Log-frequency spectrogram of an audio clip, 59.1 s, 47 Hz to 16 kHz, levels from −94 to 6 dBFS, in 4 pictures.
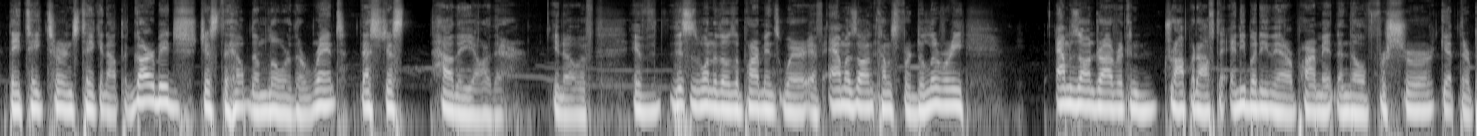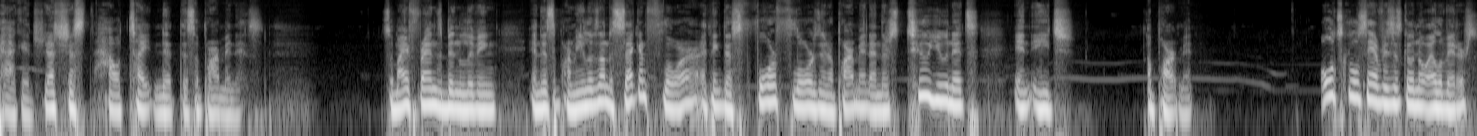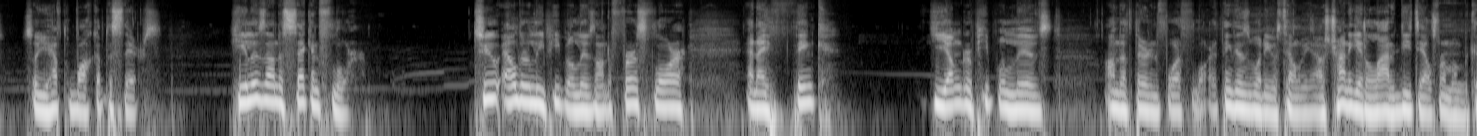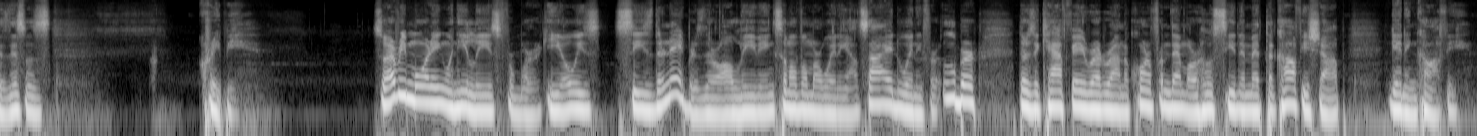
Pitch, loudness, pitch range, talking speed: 145 Hz, -15 LUFS, 130-170 Hz, 200 wpm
